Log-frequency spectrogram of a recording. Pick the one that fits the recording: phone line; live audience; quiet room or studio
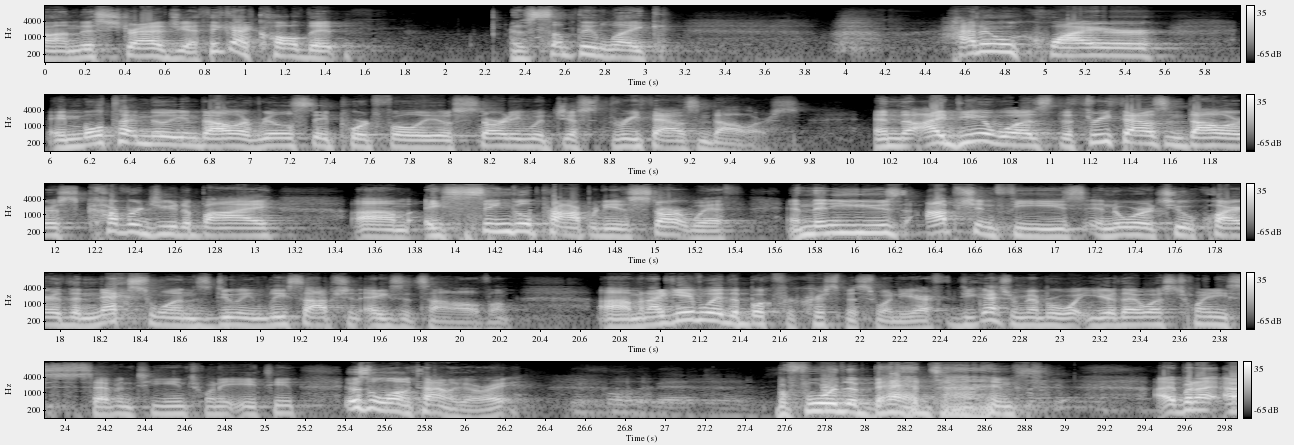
live audience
